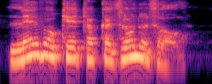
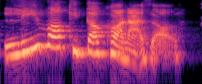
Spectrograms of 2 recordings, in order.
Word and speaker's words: levoketoconazole: levoketoconazole. Did I say that right? – It's called levoketoconazole. – Levoketoconazole. Okay, thank you.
